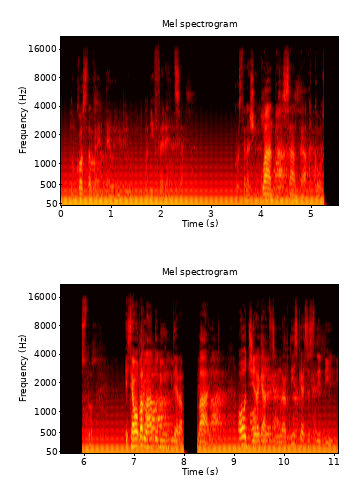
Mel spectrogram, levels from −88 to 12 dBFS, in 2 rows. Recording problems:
echo of what is said; strong; throughout; 210 ms later, 8 dB below the speech
electrical hum; noticeable; throughout; 60 Hz, 15 dB below the speech
audio cutting out; at 5.5 s for 0.5 s and at 8 s

